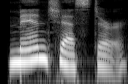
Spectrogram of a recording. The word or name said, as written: manchester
